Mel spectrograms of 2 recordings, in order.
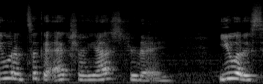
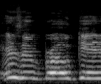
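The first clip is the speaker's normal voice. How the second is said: loud panicked question; 4 semitones higher, 8 dB louder than usual. Retold or imitated. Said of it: "I was like".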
